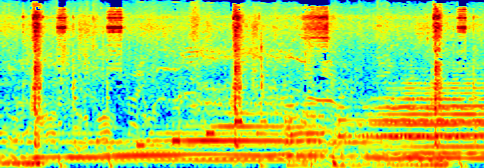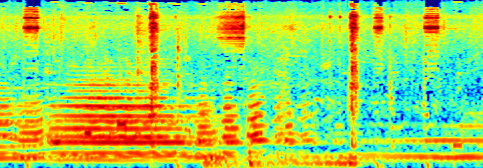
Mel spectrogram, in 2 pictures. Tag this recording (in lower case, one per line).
playing trombone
